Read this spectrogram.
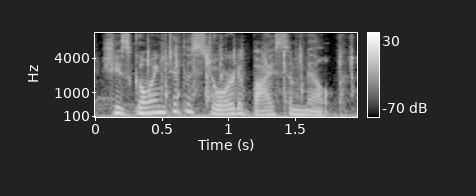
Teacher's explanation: the stressed words are going store, buy, and milk. Everything else is quieter and faster.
